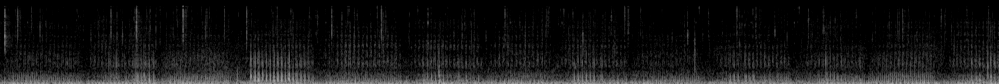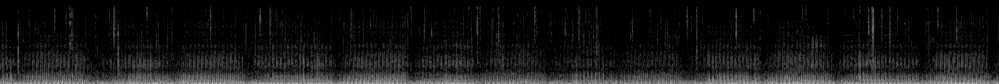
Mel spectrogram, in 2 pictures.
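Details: Long stretch of a cat's steady purring, a soft low drone pulsing with each inhale and exhale, set against a crackling fireplace's irregular pops.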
